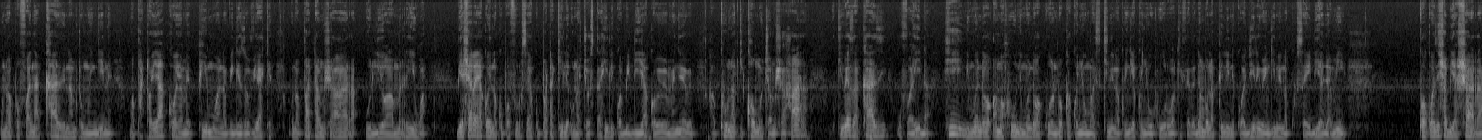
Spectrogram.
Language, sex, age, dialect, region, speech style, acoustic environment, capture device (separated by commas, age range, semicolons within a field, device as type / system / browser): Swahili, male, 25-34, Kenya - Nairobi Sheng-influenced, Kenya, focused; relaxed, silence, desktop / Windows / Chrome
